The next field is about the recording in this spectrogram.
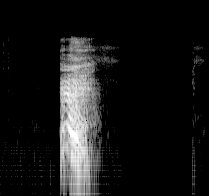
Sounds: Throat clearing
